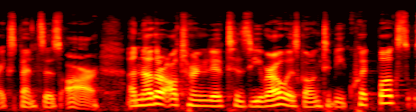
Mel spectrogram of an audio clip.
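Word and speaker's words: Xero: so the accounting software that we use is zero which is spelled x e o and this allows us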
